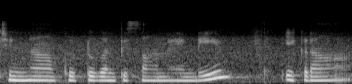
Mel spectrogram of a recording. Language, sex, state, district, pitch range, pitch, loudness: Telugu, female, Andhra Pradesh, Annamaya, 185-210 Hz, 190 Hz, -16 LUFS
